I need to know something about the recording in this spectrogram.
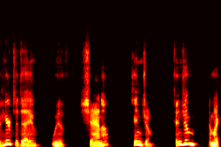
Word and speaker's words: Tingom: Tinjum? Am I right? Yes, you are correct. Tinjum. Oh, you only told me the correct pronunciation 3 minutes ago.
